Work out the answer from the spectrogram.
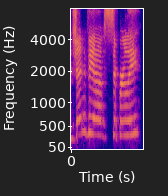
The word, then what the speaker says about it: Genevieve Sipperley: give us to us your name please uh gen of cerly I know that's a lot of vowels and syllables so yes it's a wonderful name hey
